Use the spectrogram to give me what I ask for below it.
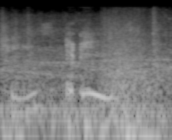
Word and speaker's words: Chez: It's spelled C-H-E-Z. It's pronounced cheese.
